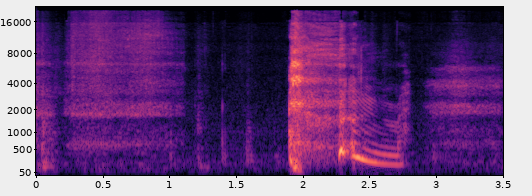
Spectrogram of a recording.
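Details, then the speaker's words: Adult with a recurring cough that has come back and is irritating: a single sharp, harsh cough burst with a brief voiced tail in a quiet room. "cough is still there and it is irritating"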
